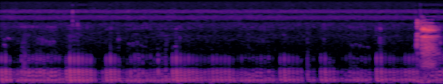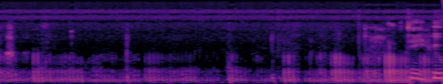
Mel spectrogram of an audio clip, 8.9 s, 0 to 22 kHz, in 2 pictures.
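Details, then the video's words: Excited female F2 Savannah cat kneading a leopard-patterned pillow, purring loud as her owner returns from work; fast steady low purr around 220 pulses a minute, with a quick spoken word midway and faint talking at the end. "F2 Savannah Cat Zara Making Some Serious Biscuits And Purring!"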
